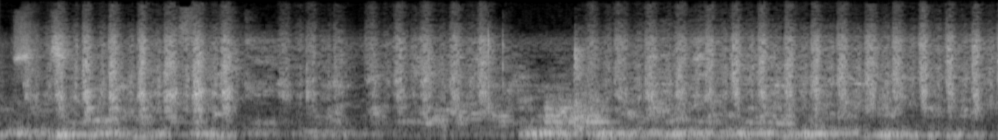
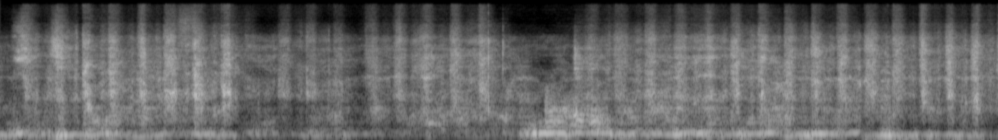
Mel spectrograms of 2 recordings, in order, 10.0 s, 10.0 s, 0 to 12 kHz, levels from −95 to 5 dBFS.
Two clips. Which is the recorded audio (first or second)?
first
